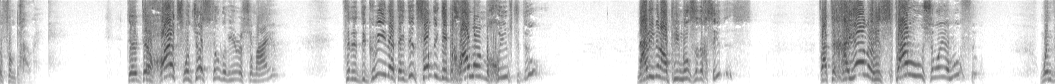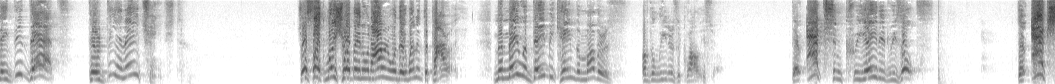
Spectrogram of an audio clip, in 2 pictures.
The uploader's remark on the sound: Shiur recorded in Yeshivas Ohr Reuven, Monsey NY.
